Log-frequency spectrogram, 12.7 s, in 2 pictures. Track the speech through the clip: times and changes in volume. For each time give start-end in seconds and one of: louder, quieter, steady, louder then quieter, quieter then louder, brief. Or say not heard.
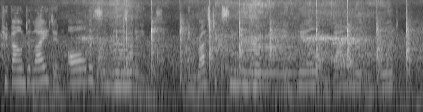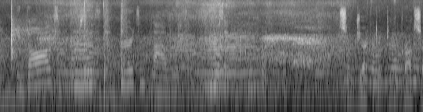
0.0-10.4 steady
11.4-12.6 brief.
